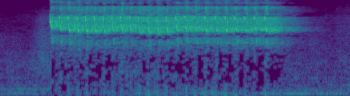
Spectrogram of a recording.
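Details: A cililin bird delivers a single long, shrill, rapidly pulsed trill, steady and high, lasting about two and a half seconds before tapering off.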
